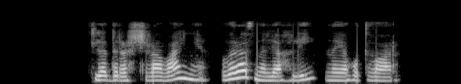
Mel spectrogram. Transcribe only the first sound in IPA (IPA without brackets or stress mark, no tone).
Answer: sʲ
